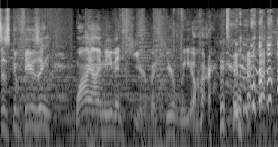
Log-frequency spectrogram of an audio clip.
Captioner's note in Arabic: يضحك; تضحك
